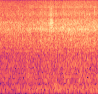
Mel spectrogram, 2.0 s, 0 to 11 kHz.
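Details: 2011 GMC/Chevy 3500 with 6.0 liter V8, crank-no-start fixed by wiring an inline fuse to bypass the fuse/relay circuit; loud steady V8 rumble holding even without stumbling, truck starts and keeps running.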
